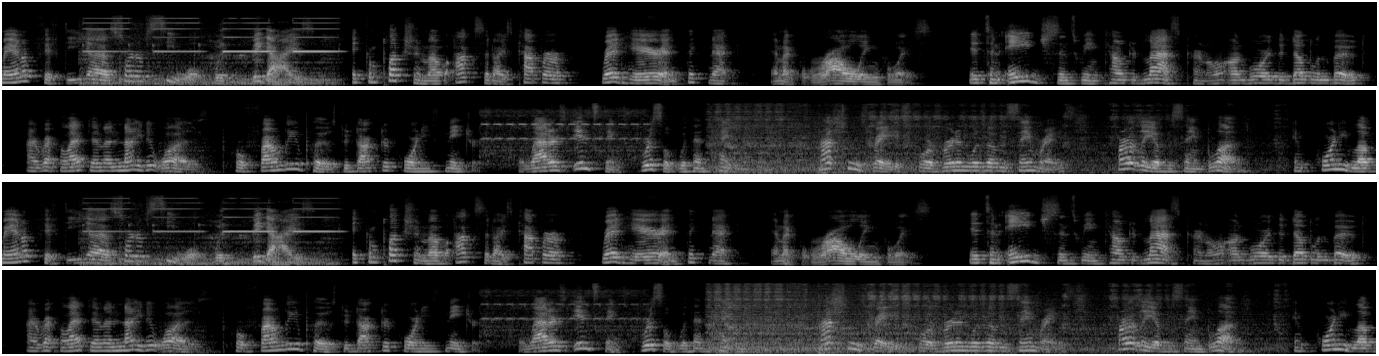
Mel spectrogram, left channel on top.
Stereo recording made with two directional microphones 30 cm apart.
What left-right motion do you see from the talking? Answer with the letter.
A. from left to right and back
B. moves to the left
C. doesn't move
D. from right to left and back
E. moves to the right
C.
